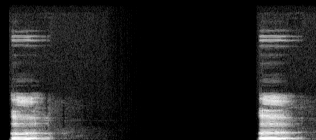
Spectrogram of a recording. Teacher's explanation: Close, back, rounded. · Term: Sound U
